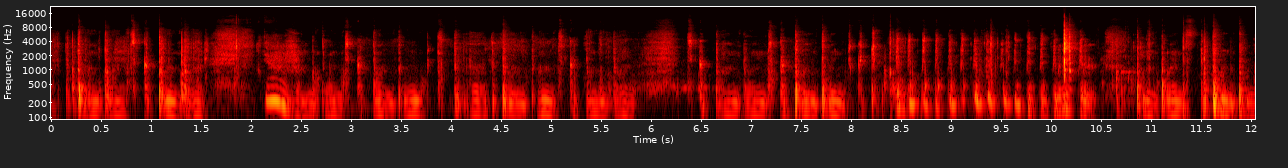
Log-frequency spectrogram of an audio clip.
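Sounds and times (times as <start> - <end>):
beatboxing: 0.0 - 12.0
sharp mouth clicks: 7.2 - 11.7.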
